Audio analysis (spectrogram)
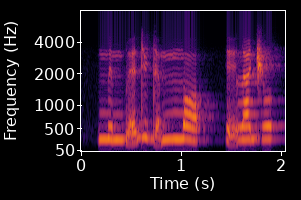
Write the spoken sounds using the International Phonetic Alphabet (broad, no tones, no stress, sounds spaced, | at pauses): m e m b ɛ̰ d y d ɛ̰ mː ɔ | ḛ l a d͡ʒ o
